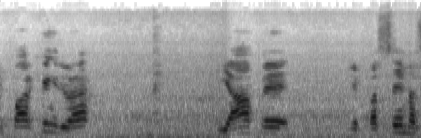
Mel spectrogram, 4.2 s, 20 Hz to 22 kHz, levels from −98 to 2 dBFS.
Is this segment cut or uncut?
uncut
